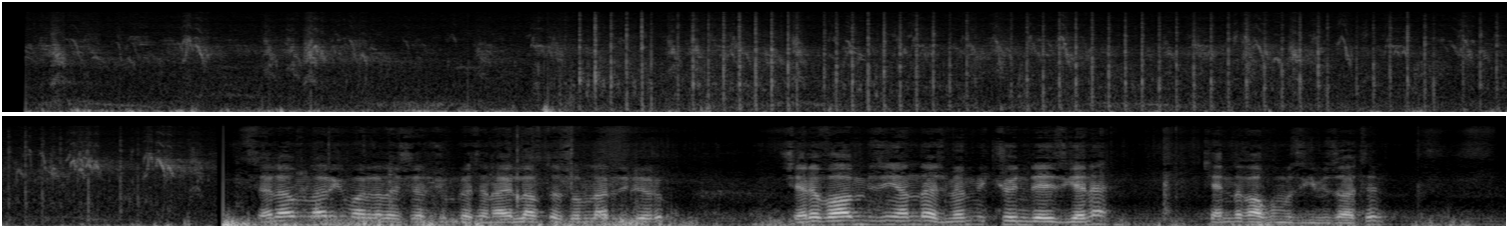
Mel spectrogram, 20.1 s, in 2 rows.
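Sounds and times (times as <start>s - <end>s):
wind rumble on microphone: 0.2s - 4.8s, 9.0s - 16.2s, 17.3s - 20.0s
birds chirping: 0.2s - 12.9s
fast wingbeats: 3.6s - 11.5s.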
